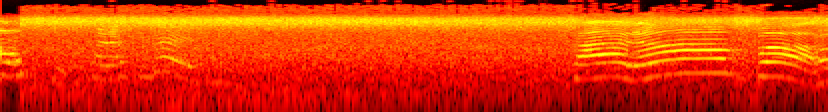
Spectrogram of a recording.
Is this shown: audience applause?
no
